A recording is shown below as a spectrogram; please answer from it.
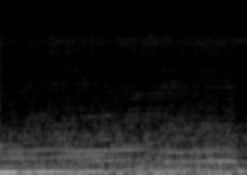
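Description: A Hyundai Tucson engine drones under throttle, a loud, steady, close hum with held tones and little change in pitch across the short stretch, with no talking.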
